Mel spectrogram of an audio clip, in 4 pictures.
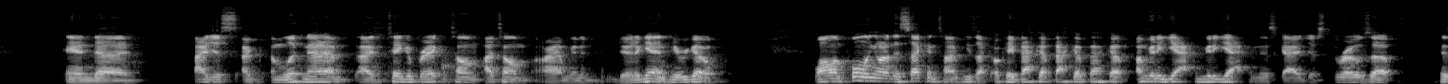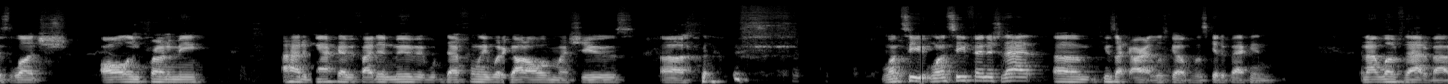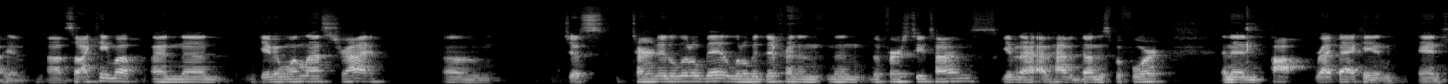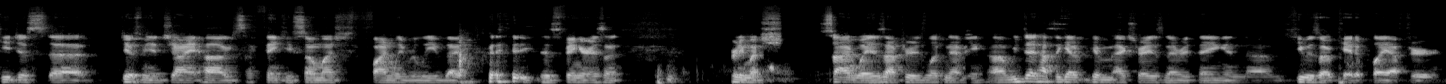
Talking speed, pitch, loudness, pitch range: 205 wpm, 115 Hz, -19 LUFS, 105-125 Hz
